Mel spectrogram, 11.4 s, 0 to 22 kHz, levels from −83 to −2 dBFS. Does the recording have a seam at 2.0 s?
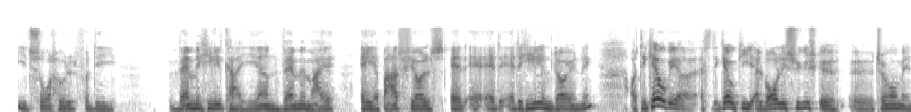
no; 0 cuts

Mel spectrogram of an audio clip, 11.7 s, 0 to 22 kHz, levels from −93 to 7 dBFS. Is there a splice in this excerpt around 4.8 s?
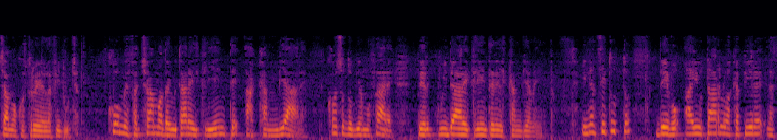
no; 0 cuts

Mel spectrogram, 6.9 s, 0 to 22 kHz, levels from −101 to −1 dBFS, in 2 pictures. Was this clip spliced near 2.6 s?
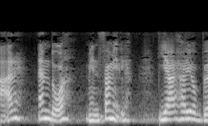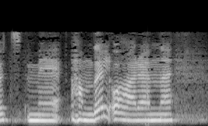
yes; 1 cut; at 2.6 s

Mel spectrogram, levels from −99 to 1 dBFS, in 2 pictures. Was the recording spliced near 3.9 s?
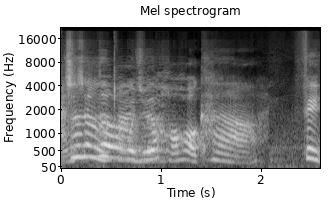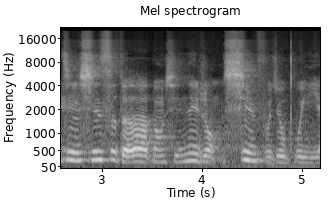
no; 1 cut; at 2.1 s

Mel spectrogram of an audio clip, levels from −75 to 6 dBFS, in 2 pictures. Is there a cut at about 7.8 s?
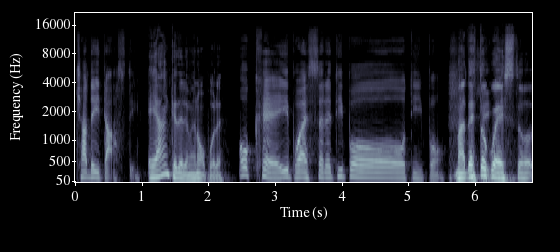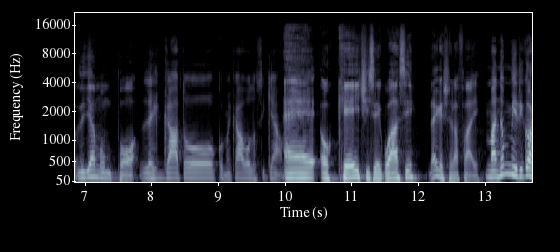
yes; 2 cuts; at 5.6 s, 7.8 s

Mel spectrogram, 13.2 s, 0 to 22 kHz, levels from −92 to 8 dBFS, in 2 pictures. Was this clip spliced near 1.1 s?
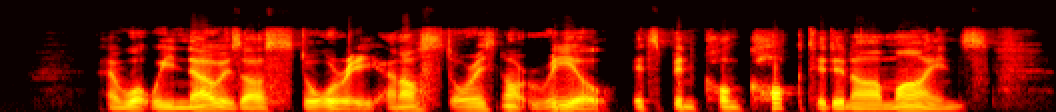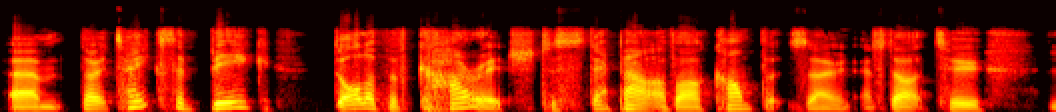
no; 2 cuts; at 7.1 s, 12.0 s

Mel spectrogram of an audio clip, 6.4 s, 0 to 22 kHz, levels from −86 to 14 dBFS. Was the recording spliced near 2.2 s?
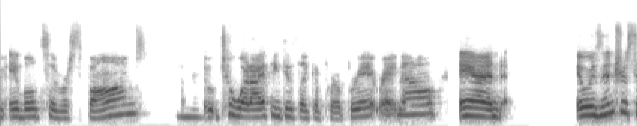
no; 1 cut; at 4.5 s

